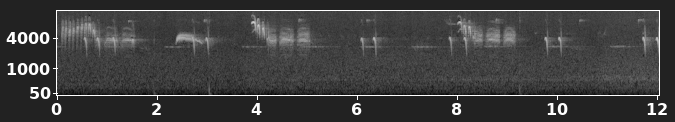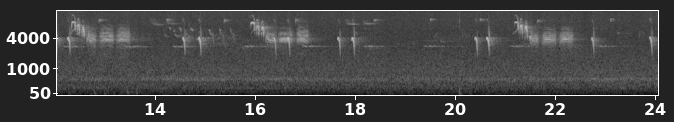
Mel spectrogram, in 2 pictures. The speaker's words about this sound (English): that wild bird.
